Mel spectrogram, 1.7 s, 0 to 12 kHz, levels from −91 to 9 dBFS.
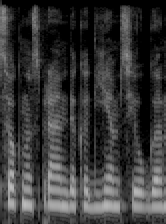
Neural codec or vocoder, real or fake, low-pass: none; real; 10.8 kHz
